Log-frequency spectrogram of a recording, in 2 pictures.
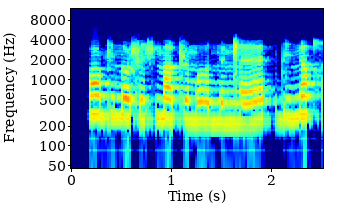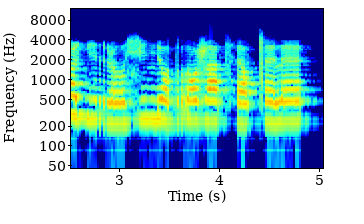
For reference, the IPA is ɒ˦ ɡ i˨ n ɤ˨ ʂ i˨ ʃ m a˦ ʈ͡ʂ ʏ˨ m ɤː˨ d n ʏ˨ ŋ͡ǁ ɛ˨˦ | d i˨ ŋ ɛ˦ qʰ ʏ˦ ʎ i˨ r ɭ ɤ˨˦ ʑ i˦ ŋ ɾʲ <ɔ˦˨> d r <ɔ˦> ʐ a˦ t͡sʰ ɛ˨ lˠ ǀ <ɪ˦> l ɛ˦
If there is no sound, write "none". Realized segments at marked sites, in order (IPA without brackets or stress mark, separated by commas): ɔ˦˨, ɔ˦, ɛ˦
